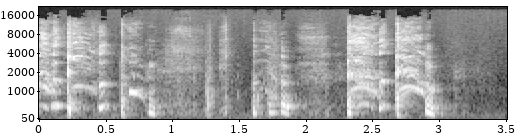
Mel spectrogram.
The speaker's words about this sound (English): coughed out a lung.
